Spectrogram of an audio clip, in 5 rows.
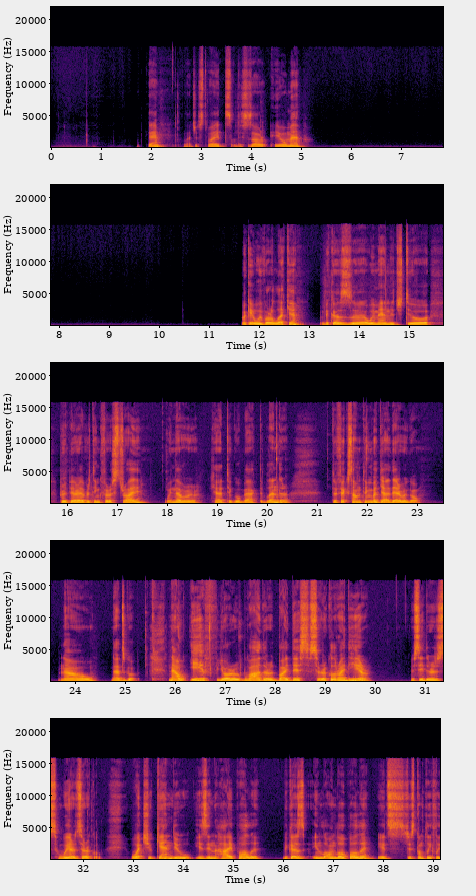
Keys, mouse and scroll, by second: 0.3 typing, 3.8 middle click, 17.2 right click, 17.9 click, 19.9 middle click, 19.9 scroll up 2, 20.3 alt+click, 21.4 alt+middle click, 21.8 alt+scroll down 4, 22.1-25.4 alt+drag, 25.6 alt+middle click, 26.1 alt+middle click, 26.4-26.7 alt+scroll up 4, 26.7 alt+middle click, 27.4 alt+middle click, 32.1 click, 33.0 scroll up 2, 38.0 click, 38.7 click.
